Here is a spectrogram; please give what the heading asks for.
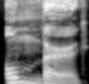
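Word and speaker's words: Åberg: And if you're Max Homa or Oberg, which we're all going to learn how to say his name, it looks like Amberg. It's not. It's Omberg.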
